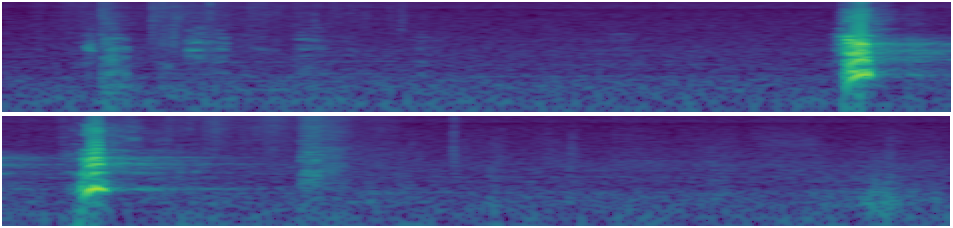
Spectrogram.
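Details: German Shepherd named Max barking: two loud, sharp, broadband barks about a second apart near the middle, with a few faint softer yelps before and after against a quiet background.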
